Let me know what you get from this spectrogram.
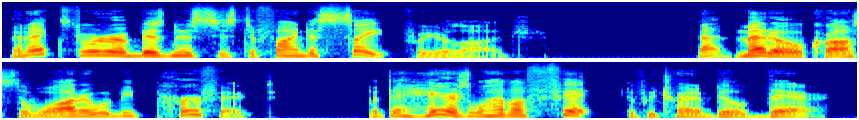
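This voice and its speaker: A man's voice: high voice, sing-song, a little fast, no room sound, studio quality, pitched above the performer's own voice. A man voicing a friendly, talkative male beaver who eagerly gives folksy advice in an audiobook. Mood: chatty. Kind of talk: audiobook character voice.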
